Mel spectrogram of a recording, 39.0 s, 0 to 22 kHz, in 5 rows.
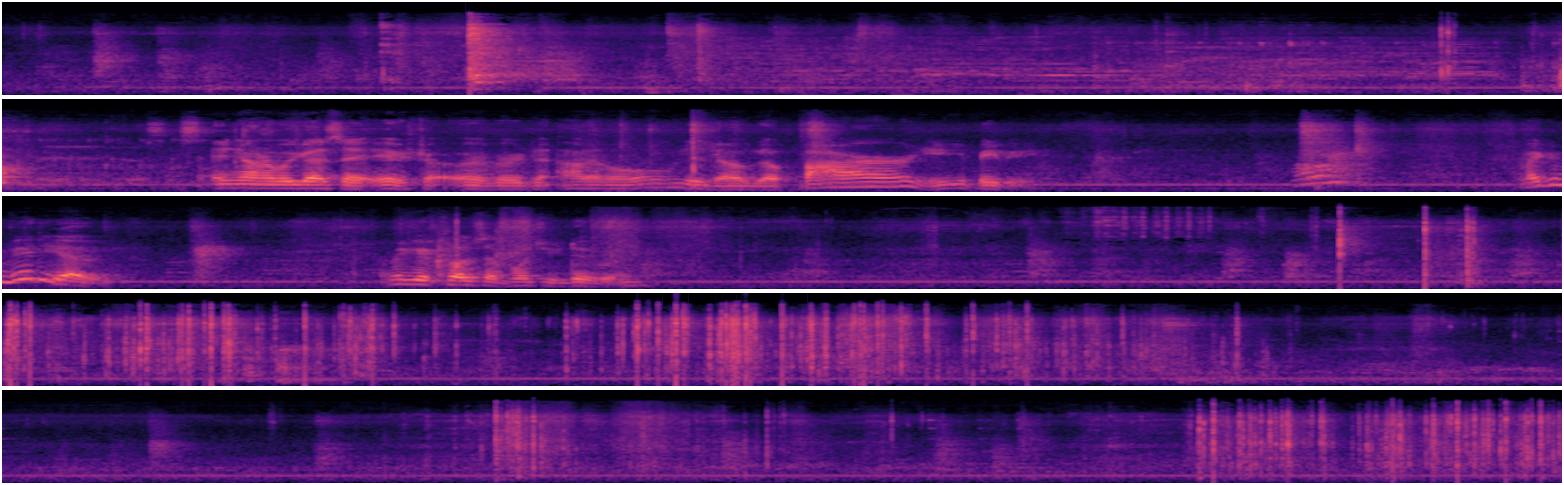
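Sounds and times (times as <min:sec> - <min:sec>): faint steady hum: 0:01.5 - 0:39.0
plastic bag crinkling: 0:22.7 - 0:29.9, 0:33.3 - 0:35.8, 0:36.9 - 0:39.0.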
